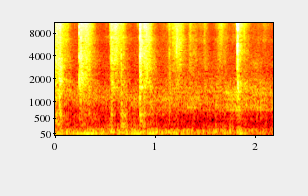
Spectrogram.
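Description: A deck of cards being shuffled by hand: faint, quick card clicks, about four or five a second, with one sharper click near the end.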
